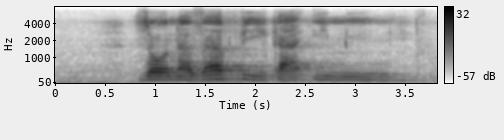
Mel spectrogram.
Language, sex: Xhosa, male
